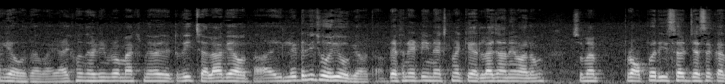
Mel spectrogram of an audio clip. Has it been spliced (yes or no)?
yes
